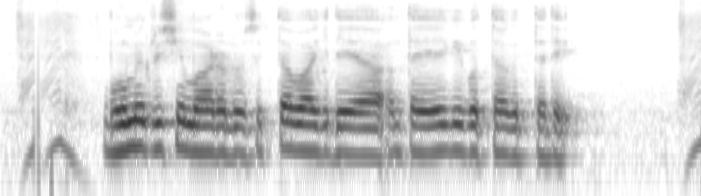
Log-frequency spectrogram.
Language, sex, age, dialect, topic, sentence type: Kannada, male, 51-55, Coastal/Dakshin, agriculture, question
